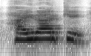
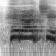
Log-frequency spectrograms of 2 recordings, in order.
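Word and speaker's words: hierarchy: Actual उसका pronunciation है हिरार्की, हायरार्की। लेकिन यहाँ पे हम इंडियन प्रोनाउंसिएशन में हम उसको हिराचे कहते हैं।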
